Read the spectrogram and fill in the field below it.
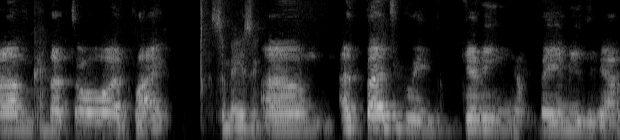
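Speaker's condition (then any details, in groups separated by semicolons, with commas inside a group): Cerebral palsy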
